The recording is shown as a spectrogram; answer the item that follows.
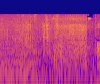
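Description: Old vehicle engines running on a beach, a rough rushing noise without a clear pitch, swelling louder a little after a second in.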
